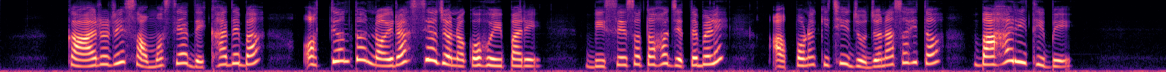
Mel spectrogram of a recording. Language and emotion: Odia, sad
